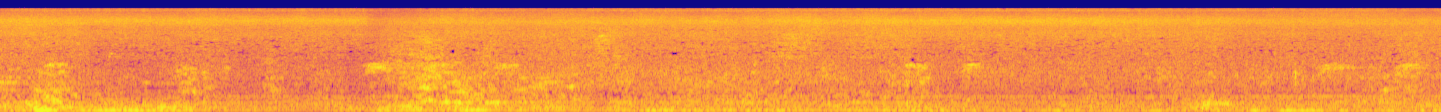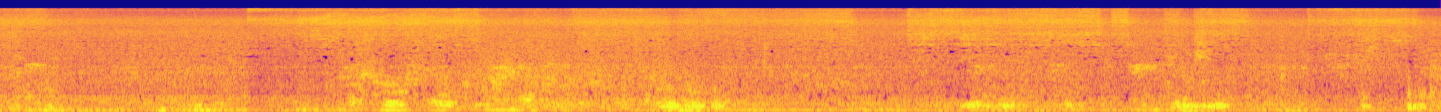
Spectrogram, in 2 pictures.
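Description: Pressure washer jet spraying water onto a scooter, a steady hiss with the washer's motor humming low underneath and scattered splashes and knocks.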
